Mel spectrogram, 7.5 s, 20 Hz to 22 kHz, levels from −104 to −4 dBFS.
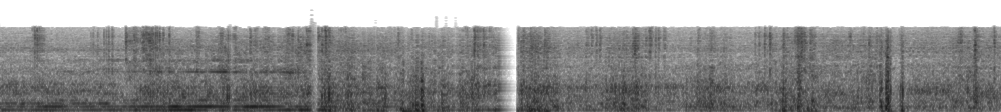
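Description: From 1.51 to 3.90 s the sound suffers repeated stalls (stutter): the jitter buffer kept running dry, so playback paused again and again while the last sound was held, about 0.38 s in all, longest 133 ms. Unlike packet loss, nothing goes missing; the sound drags and hiccups.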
